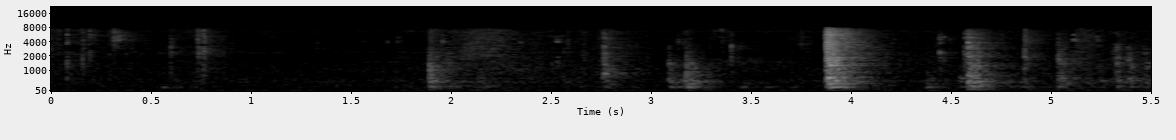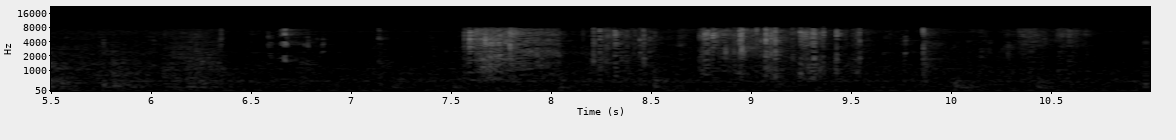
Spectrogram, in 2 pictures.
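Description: A person chewing a firm, chewy Puchao melon candy: faint, irregular clicks and knocks, the loudest a few seconds in, then lighter, crisper ticks later on.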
